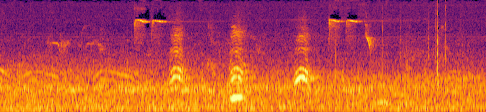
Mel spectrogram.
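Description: Faint birds calling: three short arched calls about three quarters of a second apart in the middle, with pairs of high thin chirps just before and after them.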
